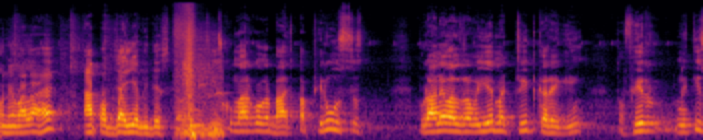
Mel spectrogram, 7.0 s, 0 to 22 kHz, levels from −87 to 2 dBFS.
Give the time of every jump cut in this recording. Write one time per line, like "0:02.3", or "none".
0:01.8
